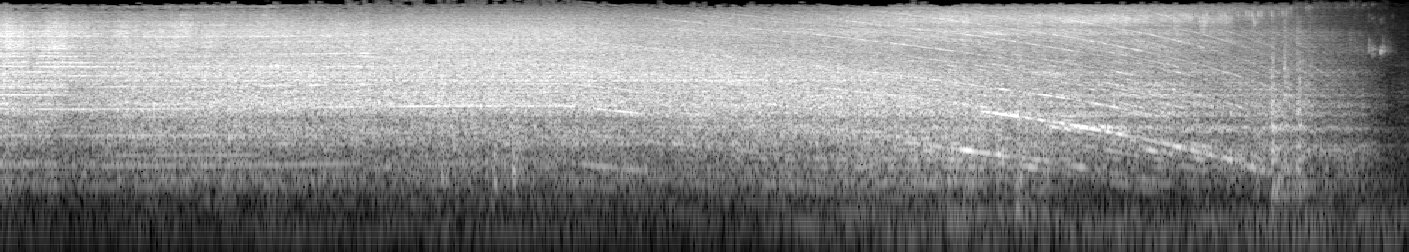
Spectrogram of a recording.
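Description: Table saw running as it cuts a shallow groove along a wooden strip, then switched off: the blade winds down with a falling whine and stops near the end.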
